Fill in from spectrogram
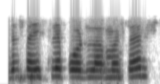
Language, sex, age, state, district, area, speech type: Tamil, female, 18-30, Tamil Nadu, Kanyakumari, rural, conversation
